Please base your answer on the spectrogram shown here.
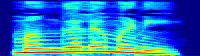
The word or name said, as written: ಮಂಗಲಮಣಿ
